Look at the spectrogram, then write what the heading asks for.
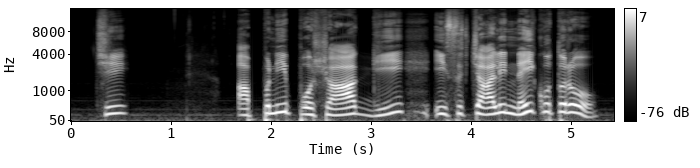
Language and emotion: Dogri, disgusted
